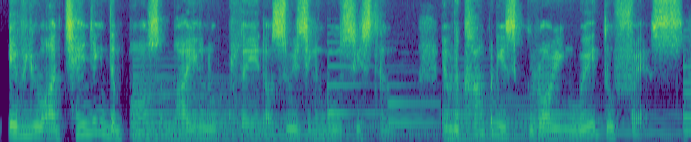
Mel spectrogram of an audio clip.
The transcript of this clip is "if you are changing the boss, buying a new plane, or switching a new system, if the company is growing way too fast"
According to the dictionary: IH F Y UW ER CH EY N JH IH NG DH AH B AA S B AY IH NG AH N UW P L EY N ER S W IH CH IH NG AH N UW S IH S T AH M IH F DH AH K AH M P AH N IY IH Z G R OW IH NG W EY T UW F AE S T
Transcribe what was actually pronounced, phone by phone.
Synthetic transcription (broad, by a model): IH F Y UW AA CH EY N JH IH NG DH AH B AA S B AY IH NG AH N UW P L EY N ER S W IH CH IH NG AH N UW S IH S T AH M IH F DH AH K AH M P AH N IY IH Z G R OW IH NG W EY T UW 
